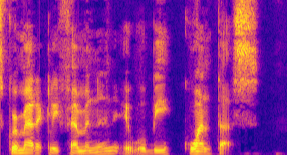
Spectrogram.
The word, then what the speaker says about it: cuántas: The stress is on the first syllable, cuán. ¿Cuántos? ¿Cuántas?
